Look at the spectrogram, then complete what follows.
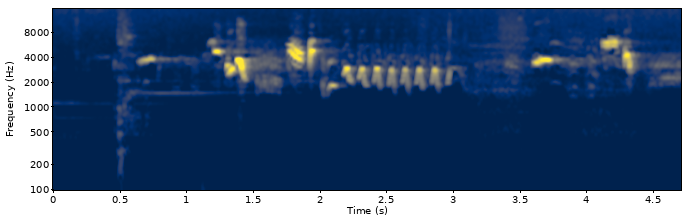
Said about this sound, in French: Alors, quand j'ai de la visite, je mets le chant des oiseaux. Et c'est comme si que c'était les poupées qui accueillaient le visiteur.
